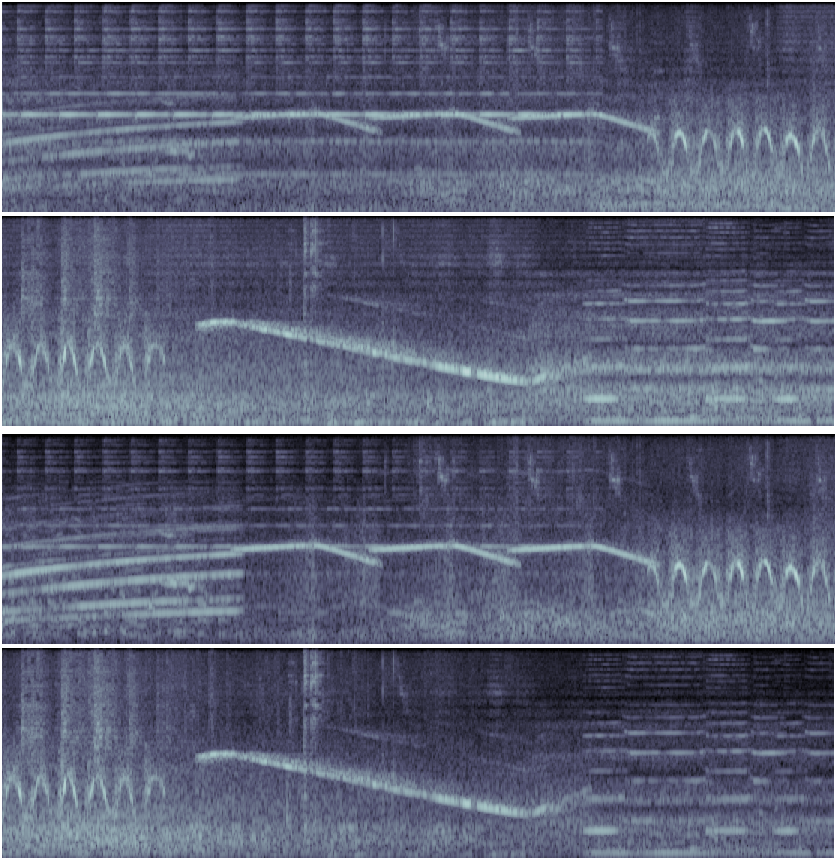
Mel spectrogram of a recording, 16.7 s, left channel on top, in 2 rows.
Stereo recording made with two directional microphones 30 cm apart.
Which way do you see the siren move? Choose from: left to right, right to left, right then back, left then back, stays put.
right to left.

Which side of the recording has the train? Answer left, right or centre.
left.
